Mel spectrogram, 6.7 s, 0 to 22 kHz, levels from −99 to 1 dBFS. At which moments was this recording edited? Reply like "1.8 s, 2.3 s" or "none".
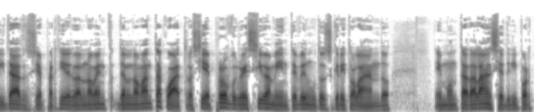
none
